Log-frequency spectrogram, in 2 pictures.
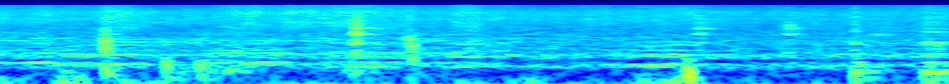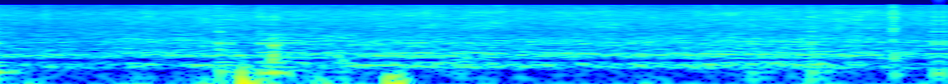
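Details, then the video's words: Bees arriving at the beehive, raw footage on a Xiaomi Yi action camera: a steady low hum of many wings with brief louder buzzes as individual bees fly close past the entrance, plus faint knocks. "Bees arriving at hive"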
